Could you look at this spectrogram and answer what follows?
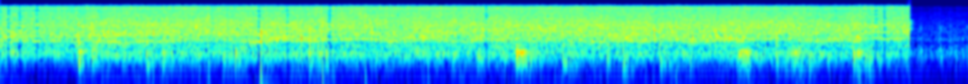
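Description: Beef pieces sizzle loudly and steadily in a preheated Cookeo multicooker, a continuous dense frying hiss that cuts off abruptly near the end.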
